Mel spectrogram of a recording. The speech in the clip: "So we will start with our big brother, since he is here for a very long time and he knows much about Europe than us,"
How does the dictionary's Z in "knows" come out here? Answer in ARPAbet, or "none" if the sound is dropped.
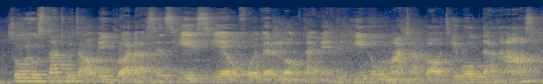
none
